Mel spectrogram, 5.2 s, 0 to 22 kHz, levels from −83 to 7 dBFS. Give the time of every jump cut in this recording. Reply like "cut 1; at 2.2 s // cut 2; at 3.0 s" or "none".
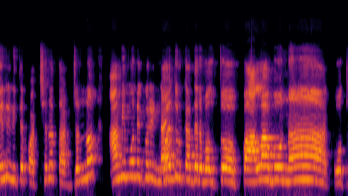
cut 1; at 2.5 s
